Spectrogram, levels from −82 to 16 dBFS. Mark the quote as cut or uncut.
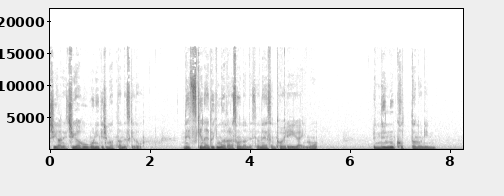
uncut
